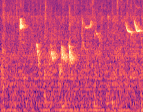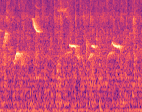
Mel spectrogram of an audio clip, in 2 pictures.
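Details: White-rumped shama, ngeriwik style, used to coax a mute bird to sing: crisp high chirps and short whistles repeated roughly every half second, some notes very high and sharp, over steady hiss.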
